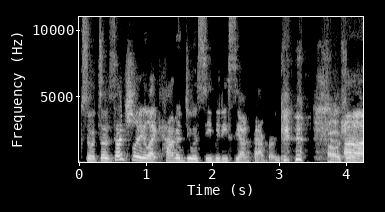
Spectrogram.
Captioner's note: laughs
